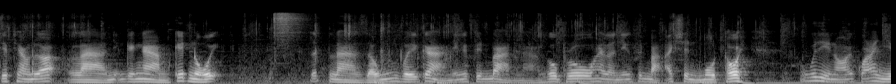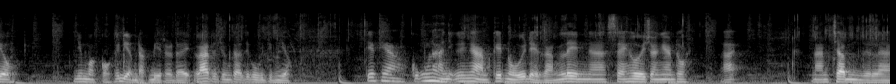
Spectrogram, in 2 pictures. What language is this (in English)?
Vietnamese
